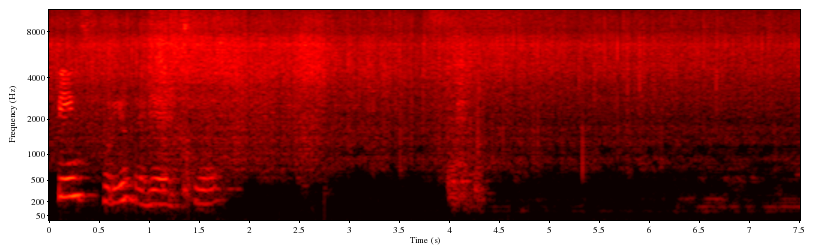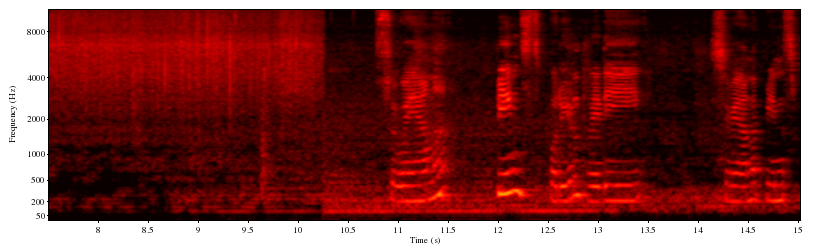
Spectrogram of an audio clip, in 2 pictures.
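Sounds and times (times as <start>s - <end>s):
vegetables sizzling in oil: 0.0s - 10.3s.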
